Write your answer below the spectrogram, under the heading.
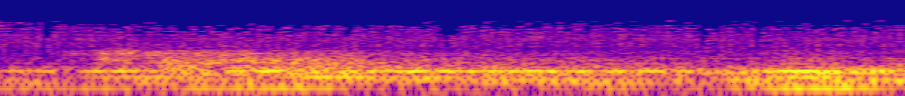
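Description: airplane engine droning

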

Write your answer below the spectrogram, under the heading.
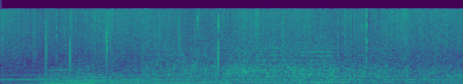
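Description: heavy rain falling

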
